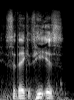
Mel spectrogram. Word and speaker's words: Sudeikis: Jason Sudeikis, how you say his name? Last name? – Sudeikis.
